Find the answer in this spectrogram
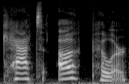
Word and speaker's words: caterpillar: and the r now you'll notice in the word caterpillar we often say cat a pillar this whole syllable becomes the schah sound um and it has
